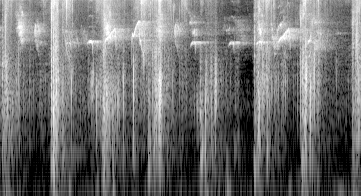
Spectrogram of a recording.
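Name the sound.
birds chirping outdoors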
